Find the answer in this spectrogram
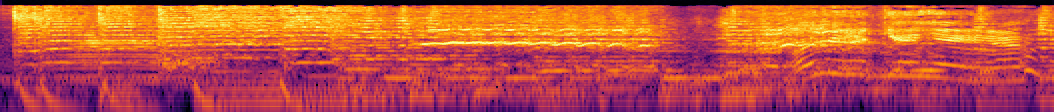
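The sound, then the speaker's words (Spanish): A horse, presented as My Little Pony finishing a romantic ride, whinnies loudly with rising and falling cries, over a steady clip-clop of hooves and dense background music filling the whole stretch. “Ahí, para que vean, es My Little Pony que finaliza um, un recorrido amoroso.”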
